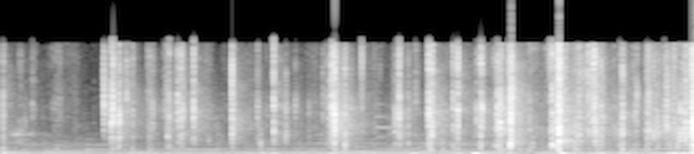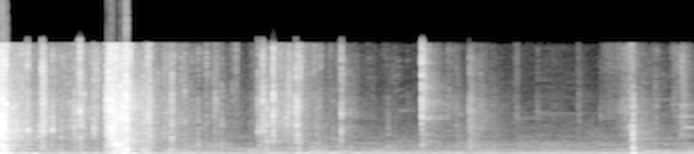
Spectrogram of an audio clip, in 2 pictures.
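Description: Foil wrapper of a Pokémon trading-card booster pack crinkling and tearing as it is opened: a dense run of crackles, thickest about four to five seconds in, that thins out after about six seconds. Soft background music plays underneath.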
